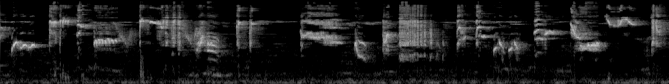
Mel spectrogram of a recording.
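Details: Singing nonstop in 'bocor' fashion, an orange-headed thrush pours out loud, varied phrases: rising and falling whistles, harsh buzzy bursts and clear piping notes packed tightly together.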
